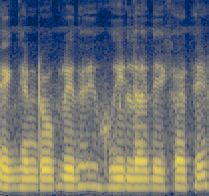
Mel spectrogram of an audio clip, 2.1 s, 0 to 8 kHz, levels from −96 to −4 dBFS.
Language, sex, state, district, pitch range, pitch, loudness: Chhattisgarhi, male, Chhattisgarh, Rajnandgaon, 135-145 Hz, 140 Hz, -17 LUFS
